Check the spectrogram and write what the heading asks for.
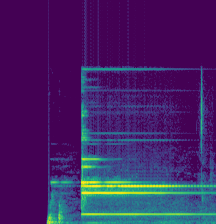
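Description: A couple of short knocks, then a small bell struck once about a second and a half in, ringing with a clear, steady tone that slowly fades.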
